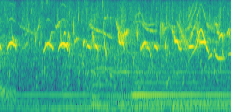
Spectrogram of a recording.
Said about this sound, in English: I may not be outside in the woods today, but I am sitting on my back deck, thoroughly enjoying the beautiful weather and listening to the birds chirping, saying cheeseburger, and loving that I get to live someplace that is so close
